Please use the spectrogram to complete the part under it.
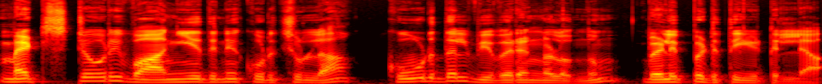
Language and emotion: Malayalam, neutral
